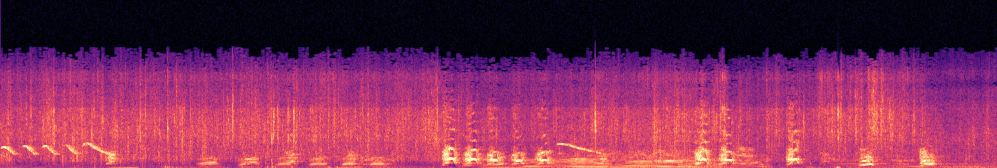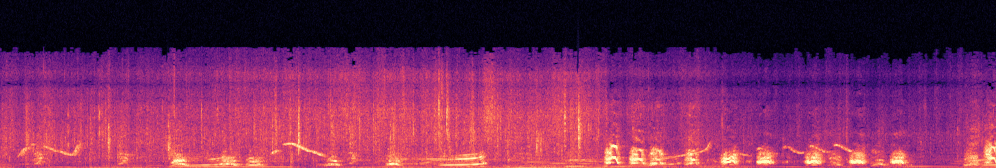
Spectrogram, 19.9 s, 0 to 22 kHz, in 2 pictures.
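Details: Angus-Nelore crossbred cow herd on a farm in Ortigueira, Paraná, moved from corral to pasture by three cowboys and six dogs, March 16, 2022; many deep, bending lows overlap throughout, with bursts of dog barking, especially toward the end.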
